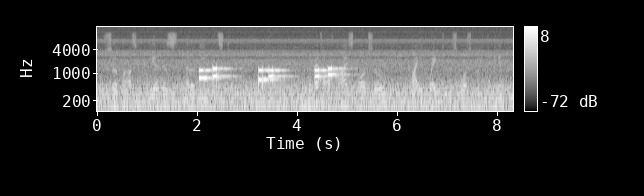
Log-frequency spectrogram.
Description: DTMF, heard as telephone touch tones, dialled by hand, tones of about 80 ms, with room echo and speech in English. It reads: 48 17 70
